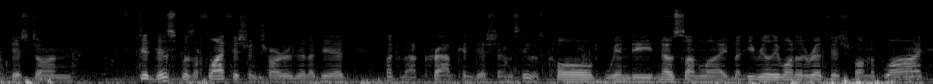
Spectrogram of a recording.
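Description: Florida guide in his thirties, lowish voice, laid-back and chatty, loud wind noise over the boat recording. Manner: relaxed, chatty, upbeat, many "um"s. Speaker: fishing guide. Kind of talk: casual monthly fishing report to camera. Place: outdoors on a small boat on a lagoon. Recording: loud wind and water noise on outdoor mic.

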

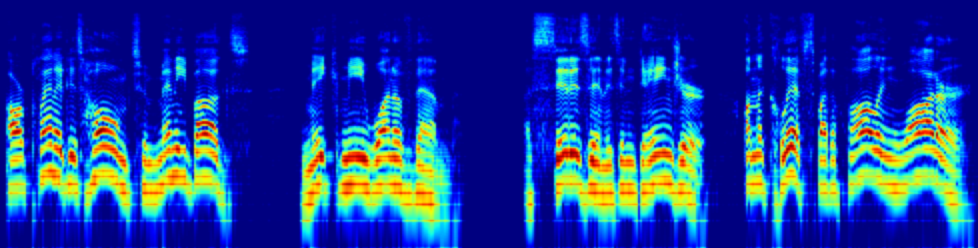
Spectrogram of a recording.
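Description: A man's voice: high voice, lively intonation, measured pace, a bit bright, dry recording. A man voicing a small, polite, earnest toy alien from a video game, speaking in formal, stilted, backwards-ordered phrases. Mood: earnest, pleading. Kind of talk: video game character lines.

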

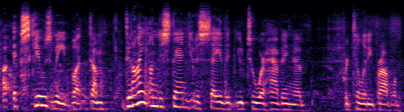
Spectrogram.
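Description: An actor playing a hesitant earnest guest. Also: male voice, a little high, normal speed, close to an everyday voice. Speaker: party guest. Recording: hissy 1970s TV broadcast.

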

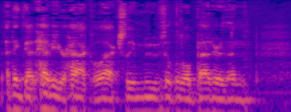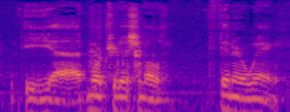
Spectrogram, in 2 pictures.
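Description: A man demonstrating fly tying at a shop bench. He talks in a relaxed, plain-spoken way and often says uh. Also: deep voice, brisk, a little hiss or hum.

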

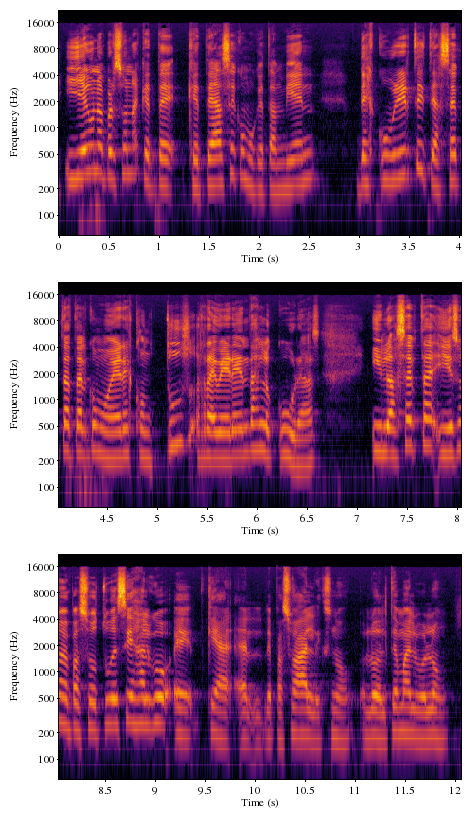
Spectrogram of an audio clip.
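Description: A woman's voice: on the high side, brisk. A woman, hosting a casual, heartfelt interview and repeating words for emphasis. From Ecuador. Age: 30s. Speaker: talk show host.

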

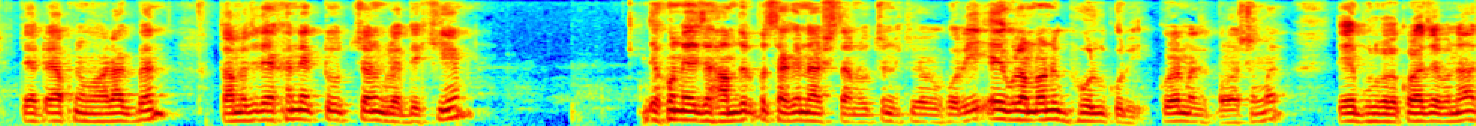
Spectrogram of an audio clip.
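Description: A man gives a recitation lesson. He has a fairly high, mellow voice. He repeats each sound patiently, slowly drawing it out. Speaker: Quran recitation teacher. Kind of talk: tutorial lesson explaining letters.

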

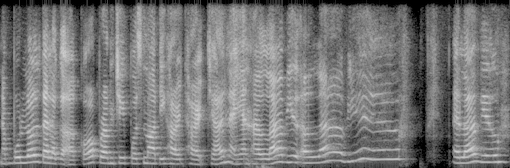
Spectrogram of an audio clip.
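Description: Brief: young woman, high voice, unhurried livestream host, chatty and giggly. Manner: chatty, thanks viewers one by one, giggles often. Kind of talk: casual livestream chat reading viewer comments.

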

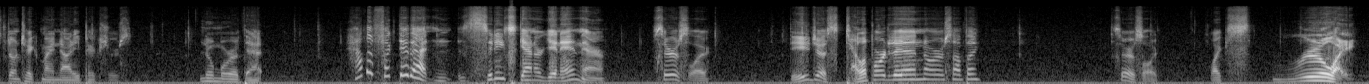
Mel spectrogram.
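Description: Bright, lively-pitched young gamer man. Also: a little slow, long pauses. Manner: joking, swears and laughs at the game. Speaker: let's play gamer. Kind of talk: casual gameplay commentary.

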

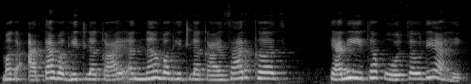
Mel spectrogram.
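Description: A woman doing a worried, gentle mother. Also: fairly high pitch, moderate pace, pitched above the performer's own voice, lightly acted. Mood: anxious. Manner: anxious, pleading and soothing. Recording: echoey room.

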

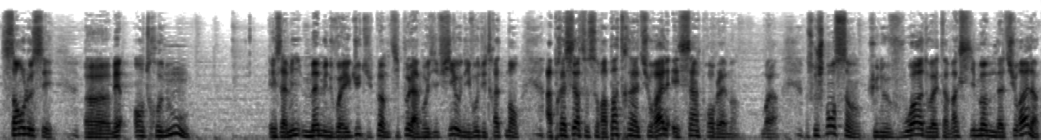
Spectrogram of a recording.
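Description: Husky young French man streaming casually. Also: mid-range voice, expressive, fairly quick, faint music behind. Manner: chatty, loose, answers chat, eating while talking. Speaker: gaming livestreamer. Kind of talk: casual live commentary while playing.

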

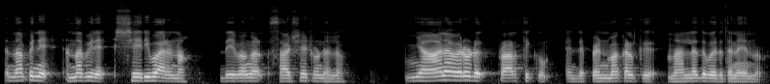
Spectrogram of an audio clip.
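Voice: mid-range voice, fairly even intonation, fairly quick, creaky, a bit bright, smooth. A narrator voicing a remorseful aging father who begs again and again to see his daughter, in a retold television serial. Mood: pleading. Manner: pleading, tearful, repeats "anna".

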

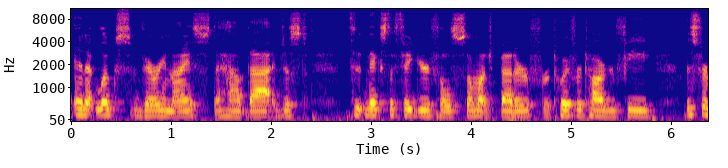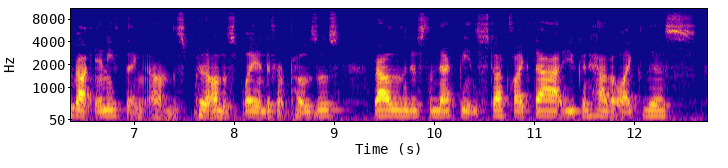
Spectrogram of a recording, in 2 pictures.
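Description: This woman has a low voice with fairly even intonation and a brisk pace. Stuffed up with a cold, she rambles through a casual toy review full of fillers, handling the toys as she talks, captured at a tabletop on a camera mic.

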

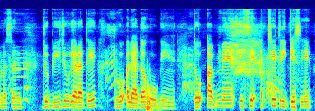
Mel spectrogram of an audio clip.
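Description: A woman's voice: fairly low pitch, a little hiss or hum. A woman, hosting a home cooking tutorial as a voice-over, chatty and explaining each step. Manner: chatty, explains each step, often adds "theek hai". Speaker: cooking channel host.

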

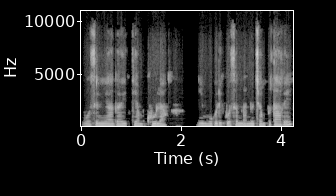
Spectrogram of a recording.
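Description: A woman's voice: on the low side, completely flat delivery, normal speed, warm tone, breathy edge. A woman voicing a blunt, bossy older grandmother who lectures and scolds, on a dull lo-fi recording. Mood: scolding.

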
